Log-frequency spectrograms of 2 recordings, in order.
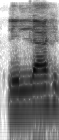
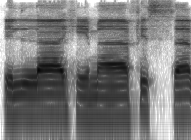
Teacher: Allah lafzı ince okunacak. Çünkü öncesindeki harf şu başındaki lam harfi ve harekesi altta.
